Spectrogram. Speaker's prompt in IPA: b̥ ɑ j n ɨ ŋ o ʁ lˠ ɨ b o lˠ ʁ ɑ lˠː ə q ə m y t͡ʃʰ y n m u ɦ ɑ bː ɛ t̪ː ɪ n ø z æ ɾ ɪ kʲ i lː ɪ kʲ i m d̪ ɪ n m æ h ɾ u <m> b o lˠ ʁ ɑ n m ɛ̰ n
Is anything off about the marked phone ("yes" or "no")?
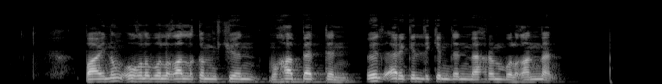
no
